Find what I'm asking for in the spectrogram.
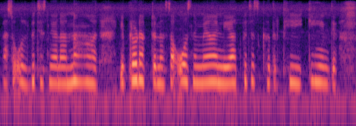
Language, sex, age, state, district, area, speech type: Kashmiri, female, 45-60, Jammu and Kashmir, Srinagar, urban, spontaneous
